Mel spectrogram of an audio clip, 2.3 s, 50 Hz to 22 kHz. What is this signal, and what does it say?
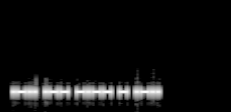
Morse code, heard as a keyed tone, about 44 wpm, 700 Hz. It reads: LWYTL
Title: Code Groups - 5 Letters - 45wpm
